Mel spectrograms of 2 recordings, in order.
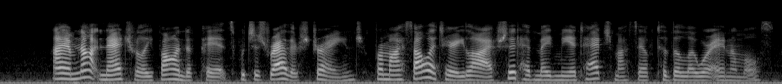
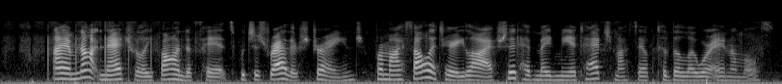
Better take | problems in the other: first | background sound (Writing); 19 dB below the speech

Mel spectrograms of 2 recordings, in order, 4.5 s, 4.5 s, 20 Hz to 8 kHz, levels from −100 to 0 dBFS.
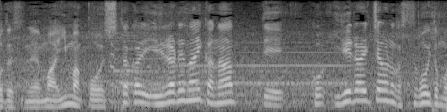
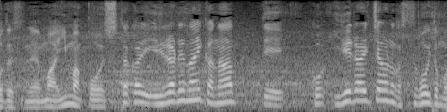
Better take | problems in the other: second | background sound (Trumpet); 17 dB below the speech

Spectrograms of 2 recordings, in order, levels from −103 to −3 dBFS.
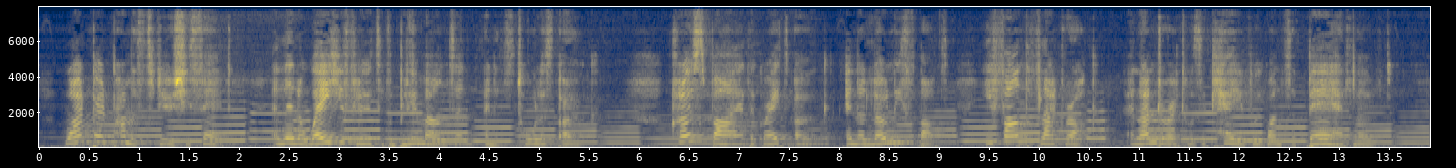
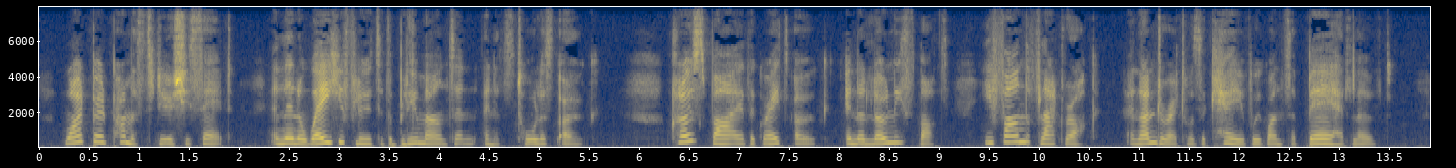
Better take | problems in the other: second | background sound (Wind instrument, woodwind instrument); 11 dB below the speech // room echo; dies away in 2.4 s

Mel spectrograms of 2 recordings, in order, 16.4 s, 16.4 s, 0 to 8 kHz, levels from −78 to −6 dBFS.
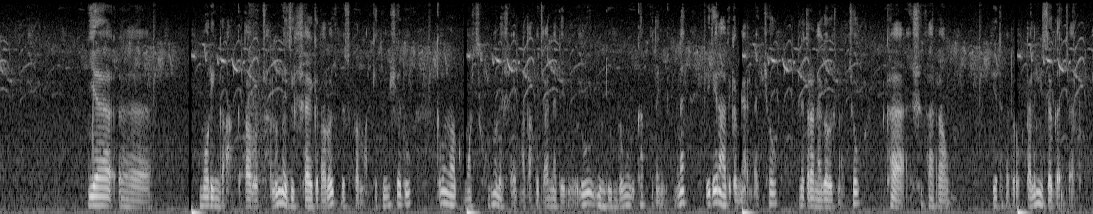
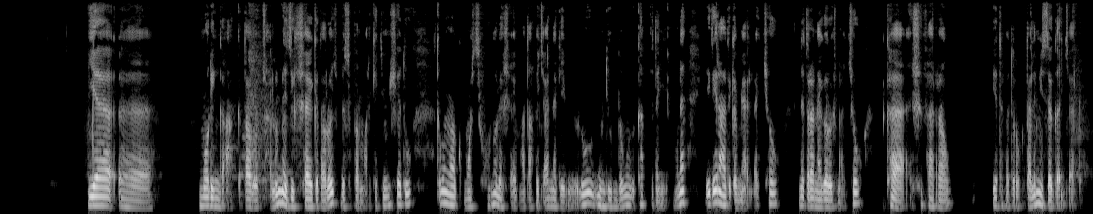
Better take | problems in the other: second | background sound (Gull, seagull); 7 dB below the speech

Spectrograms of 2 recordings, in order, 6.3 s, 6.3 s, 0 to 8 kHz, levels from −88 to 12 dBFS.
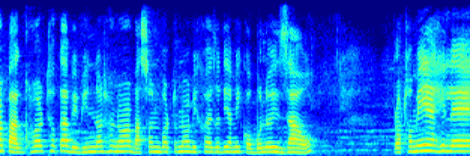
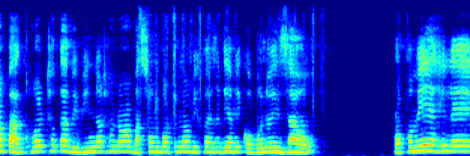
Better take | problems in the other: first | noise reduction (neural mask model DeepFilterNet 3)

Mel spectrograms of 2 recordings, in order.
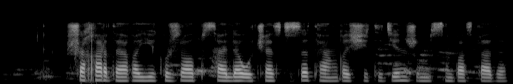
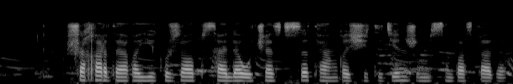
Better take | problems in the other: first | noise reduction (classical method spectral subtraction)

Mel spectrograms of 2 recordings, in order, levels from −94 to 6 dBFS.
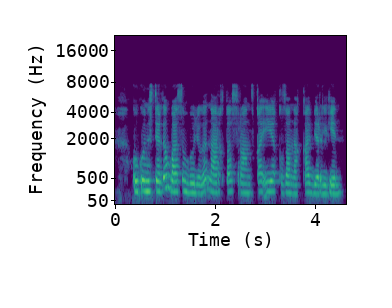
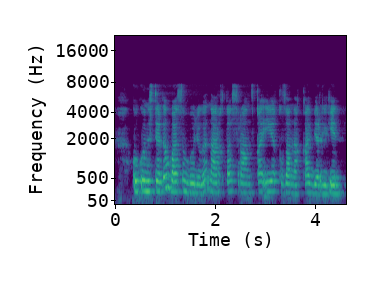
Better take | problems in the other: first | room echo; dies away in 0.4 s

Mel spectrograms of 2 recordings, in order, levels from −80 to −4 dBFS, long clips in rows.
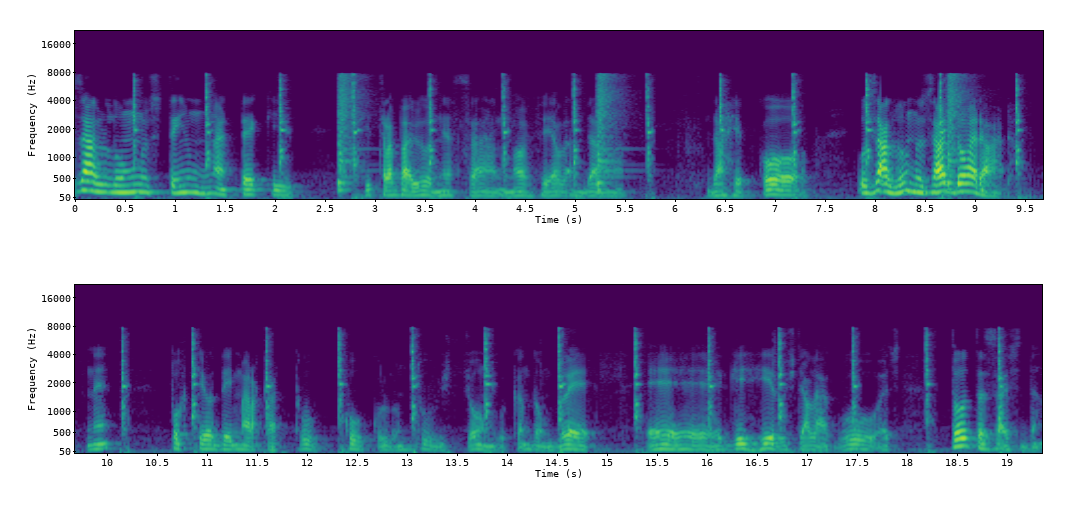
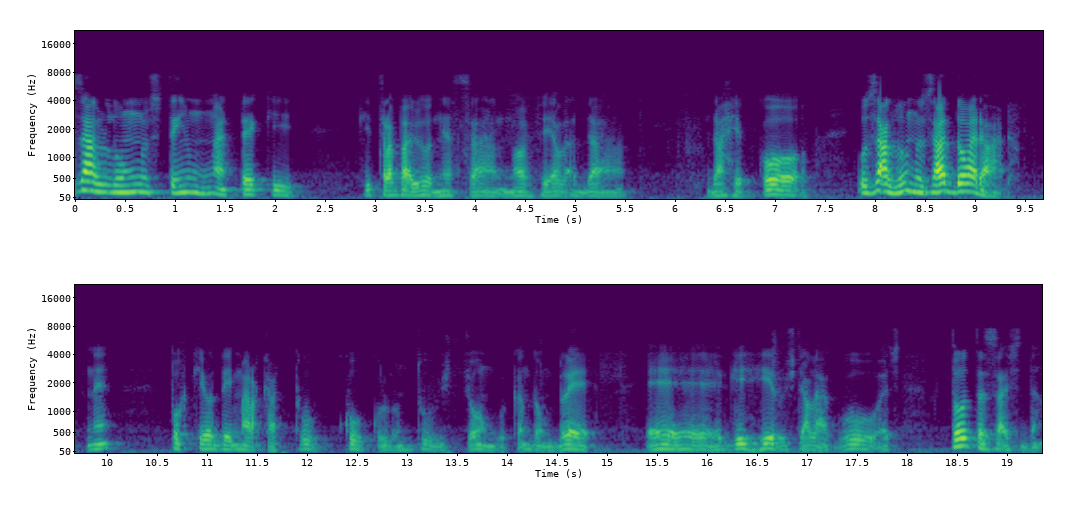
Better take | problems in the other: second | background sound (Snare drum + Clock); 9 dB below the speech

